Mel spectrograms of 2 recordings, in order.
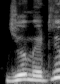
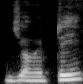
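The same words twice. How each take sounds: First: The e and o vowels run together. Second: The e and o vowels are both heard. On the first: The speaker calls it wrong. "आसान बोलने के लिए हम तो school में पढ़ते थे" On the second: The speaker calls it right. "लेकिन रूल अलग होता है प्रोनाउंस"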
